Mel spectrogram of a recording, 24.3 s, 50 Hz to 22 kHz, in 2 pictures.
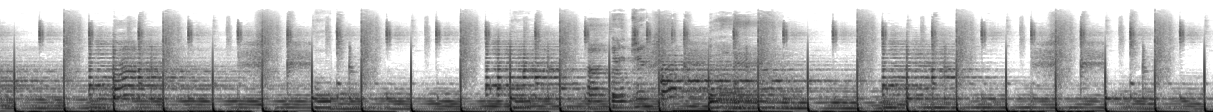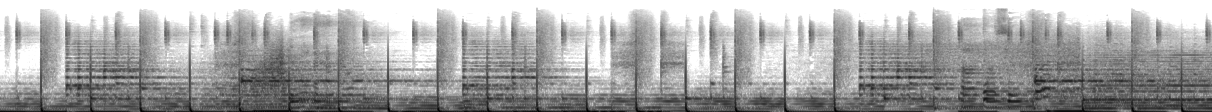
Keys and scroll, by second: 5.6 space, 15.8 space, 18.5 space, 22.2 space.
